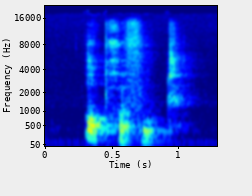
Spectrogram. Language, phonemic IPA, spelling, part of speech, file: Dutch, /ˈɔpxəˌvut/, opgevoed, verb, Nl-opgevoed.ogg
- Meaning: past participle of opvoeden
